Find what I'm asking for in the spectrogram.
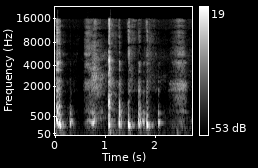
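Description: A child imitates hiccups in a series of short, sharp voiced hics with breathy giggles between them, close and fairly loud, in a home setting.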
